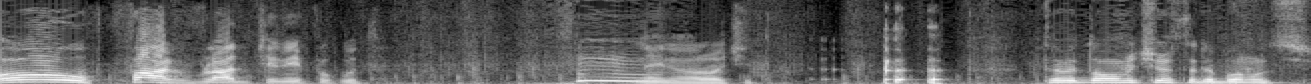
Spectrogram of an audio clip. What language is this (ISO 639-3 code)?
ron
